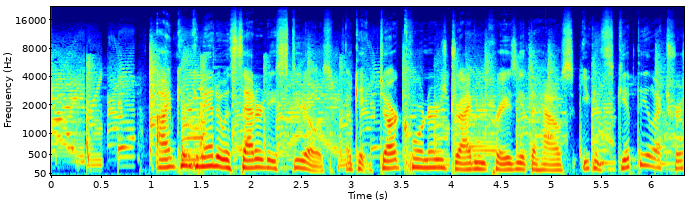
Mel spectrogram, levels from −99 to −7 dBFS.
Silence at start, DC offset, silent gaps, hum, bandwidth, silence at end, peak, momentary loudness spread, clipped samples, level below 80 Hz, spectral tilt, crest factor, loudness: 0 s; under 0.1%; none; none; 17 kHz; 0 s; -6 dBFS; 8 LU; under 0.1%; -54 dBFS; -5.5 dB/octave; 18 dB; -24 LUFS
